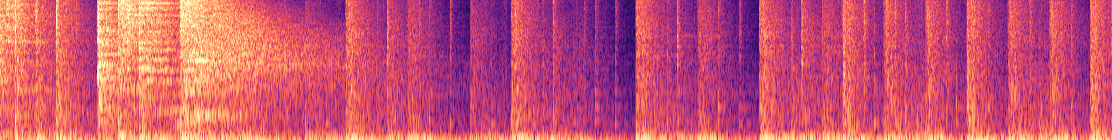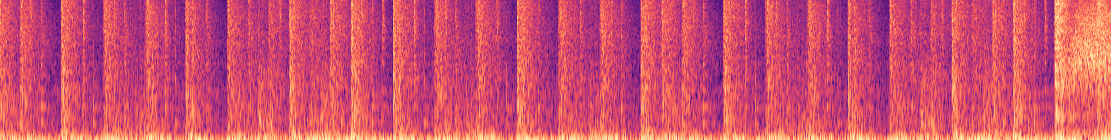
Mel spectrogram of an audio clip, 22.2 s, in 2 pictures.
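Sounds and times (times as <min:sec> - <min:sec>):
march percussion: 0:00.0 - 0:22.2.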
